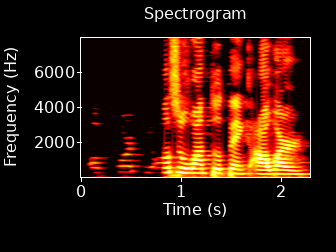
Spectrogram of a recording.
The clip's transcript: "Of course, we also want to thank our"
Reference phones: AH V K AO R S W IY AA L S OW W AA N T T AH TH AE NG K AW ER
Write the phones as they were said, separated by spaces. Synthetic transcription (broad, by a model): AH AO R W IY AA L S OW W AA N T T AH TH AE NG K AW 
